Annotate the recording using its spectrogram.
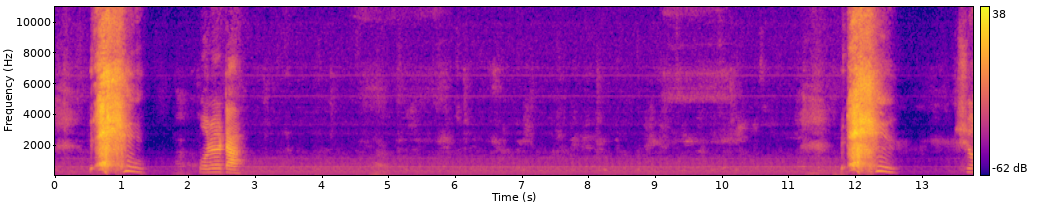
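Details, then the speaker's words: Adult woman's deliberately provoked sneezing, around sneezes 14–17 of a sneezing challenge: two sharp, explosive sneezes with a short voiced sound between, over low room hum. "বন্ধুরা তোমাদের অনুরোধে আমি আর একটা part করেছি হাঁচির video. এখানে আমি 17টা হাঁচি দিয়েছি।"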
